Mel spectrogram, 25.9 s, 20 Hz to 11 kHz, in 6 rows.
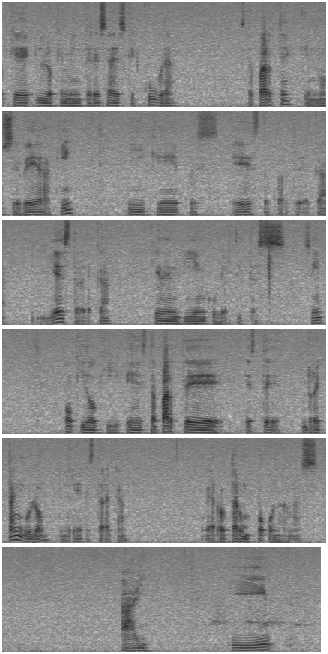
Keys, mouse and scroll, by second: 1.9-3.5 drag, 4.2 click, 7.4 click, 9.2-10.4 drag, 11.0-12.3 drag, 12.7-13.2 ctrl+scroll down 2, 13.2 ctrl+scroll down 1, 15.8 click, 16.8 click, 17.7-19.3 drag, 19.8 click, 20.6 click, 25.5-25.8 scroll down 1.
